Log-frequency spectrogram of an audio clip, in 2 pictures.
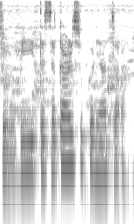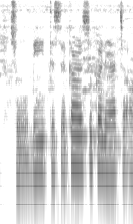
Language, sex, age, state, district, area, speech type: Goan Konkani, female, 30-45, Goa, Canacona, rural, spontaneous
